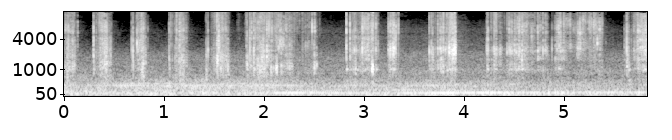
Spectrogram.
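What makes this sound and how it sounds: Long purple nails tap and scratch along the rough bark of a large, solid log. The result is a rapid series of short, dry, crackly clicks and scrapes, bright and crisp in tone, over a faint low hum.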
